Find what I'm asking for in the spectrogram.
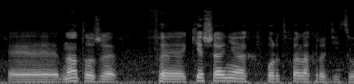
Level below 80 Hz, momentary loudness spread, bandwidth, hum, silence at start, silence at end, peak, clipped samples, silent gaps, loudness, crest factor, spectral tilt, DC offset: -48 dBFS; 8 LU; 15.5 kHz; none; 0 s; 0 s; -12 dBFS; under 0.1%; none; -28 LUFS; 16 dB; -6 dB/octave; under 0.1%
